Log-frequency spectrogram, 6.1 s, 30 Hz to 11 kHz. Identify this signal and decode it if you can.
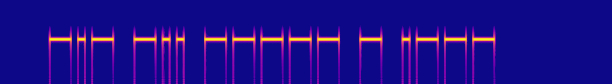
Morse code, heard as a keyed tone, about 17 wpm, 700 Hz. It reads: KD0TJ
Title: USA Call Signs 17wpm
